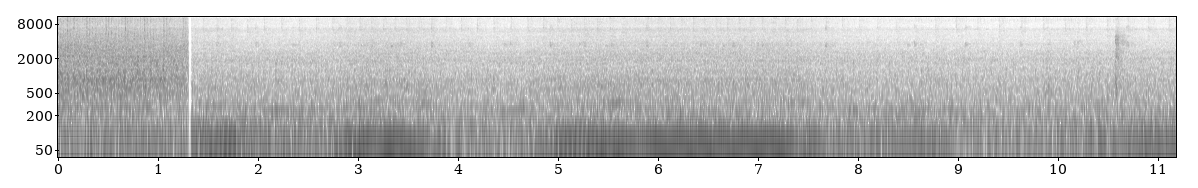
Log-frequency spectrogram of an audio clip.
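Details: Mercedes M272 petrol V6 idling and revving gently between 700 and 1500 rpm. A light, quick tapping and a faint wavering squeak are heard in that range; the cause is unknown.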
